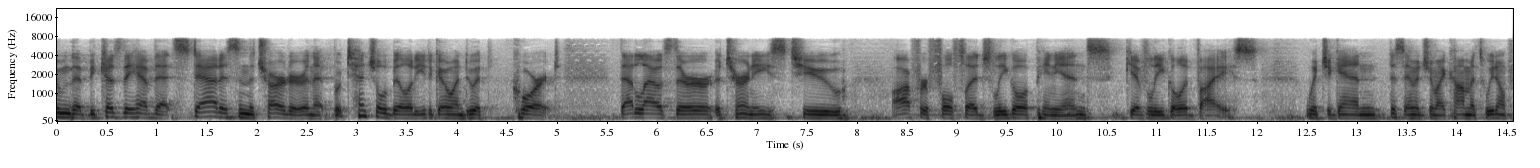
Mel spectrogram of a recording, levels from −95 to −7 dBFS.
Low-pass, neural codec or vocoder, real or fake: 7.2 kHz; codec, 16 kHz, 0.9 kbps, LongCat-Audio-Codec; fake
